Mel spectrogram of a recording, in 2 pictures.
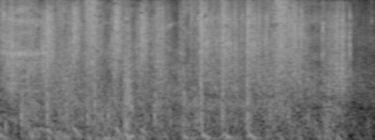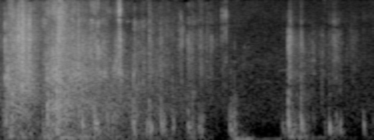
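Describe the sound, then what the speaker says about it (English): Rapid bursts of rifle and automatic gunfire in a Counter-Strike esports match, dense cracking volleys overlapping throughout, then thinning into scattered shots near the end. "Everybody just beating their chest, firing bullets at each other, but not into each other."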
